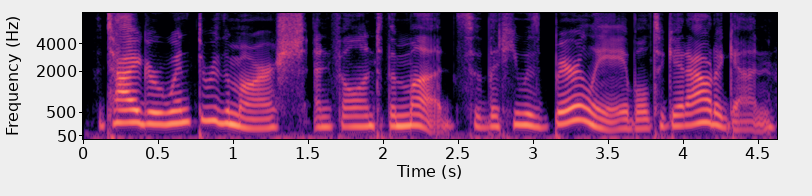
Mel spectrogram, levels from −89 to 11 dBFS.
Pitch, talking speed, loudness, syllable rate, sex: 220 Hz, 270 wpm, -19 LUFS, 6.2 syllables/s, female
